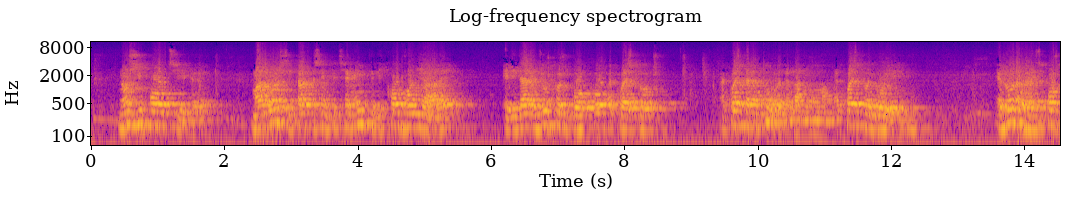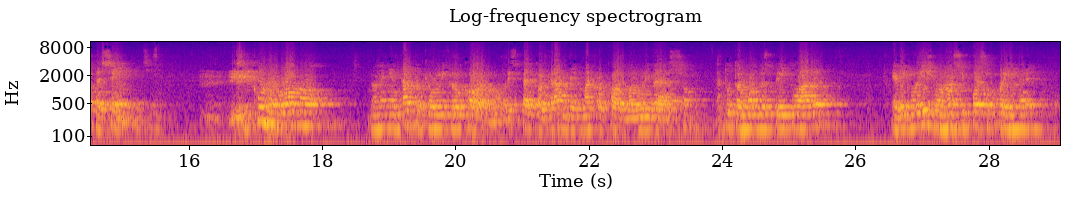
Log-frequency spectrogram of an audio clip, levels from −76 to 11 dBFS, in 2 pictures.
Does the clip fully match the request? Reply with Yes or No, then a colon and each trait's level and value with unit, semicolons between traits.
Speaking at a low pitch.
No: medium, 150 Hz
